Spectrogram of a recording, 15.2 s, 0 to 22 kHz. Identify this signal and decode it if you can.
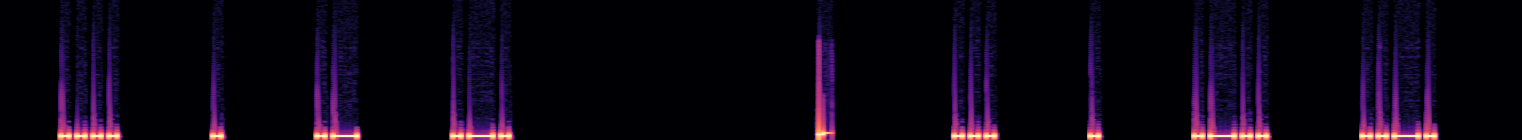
Morse code, heard as a keyed tone, about 15 wpm, spaced as for 7 wpm, 700 Hz. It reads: HEAR SELF
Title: 4x Character Spacing - Top 300 Words - 15wpm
